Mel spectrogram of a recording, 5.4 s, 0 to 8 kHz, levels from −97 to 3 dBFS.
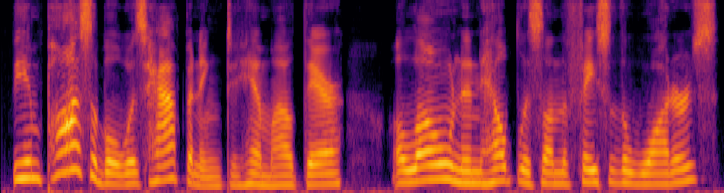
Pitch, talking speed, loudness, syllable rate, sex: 185 Hz, 190 wpm, -18 LUFS, 5.5 syllables/s, female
